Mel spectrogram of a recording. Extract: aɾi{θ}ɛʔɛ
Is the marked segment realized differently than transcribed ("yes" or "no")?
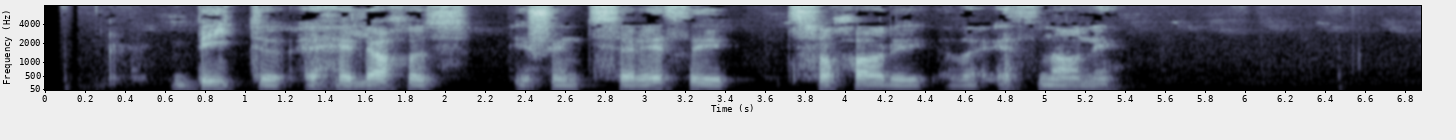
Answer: yes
